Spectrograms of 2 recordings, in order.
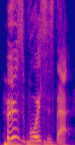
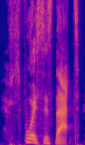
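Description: First: High, loud mock disbelief; louder incredulous question. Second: Slow, puzzled question at normal pitch; slow wondering question. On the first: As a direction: push it up high, as if baffled. Repeats the question with alarm. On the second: Retold or imitated. Acts out puzzled reaction to voice.

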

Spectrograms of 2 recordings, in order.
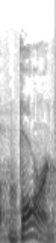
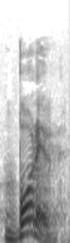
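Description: First: Said in the usual way. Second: "bored" read as Spanish, "bo-red" in two syllables; spelling pronunciation. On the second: Shown as a demonstration. Teacher contrasting spellings for learners, "bored" said as "BO-red". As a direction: sound the e in "bored", as written. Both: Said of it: "uno se escribe board y otro bored".

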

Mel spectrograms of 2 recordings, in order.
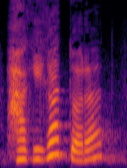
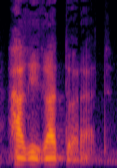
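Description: First: High, rising, stunned question; the wife repeats the husband's confession in horror; shocked disbelief. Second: Said in the usual way. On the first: Acted. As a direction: echo it back as if you can't believe it. Marianne echoes in disbelief. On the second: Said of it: "گفتم".

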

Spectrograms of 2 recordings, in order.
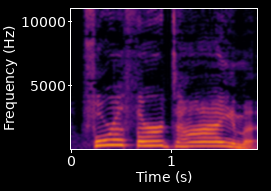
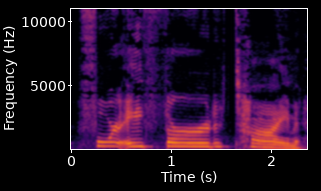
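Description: First: Much higher, louder, very slow, "third time" drawn out; slow, exaggerated self-mocking announcement; mock dramatic reveal. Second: Drawn-out, deflated self-mockery; mock echo. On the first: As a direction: announce it like a mock trailer line. Mocks herself, genius. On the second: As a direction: let it hang in disbelief. Echoes her own punchline. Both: Real, not acted.

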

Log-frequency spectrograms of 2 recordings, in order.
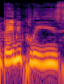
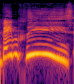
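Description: First: Said in the usual way. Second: "please" pitched high and pleading; high pleading imitation. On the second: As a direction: beg "Baby, please" way up high and drawn. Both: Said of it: "He just said".

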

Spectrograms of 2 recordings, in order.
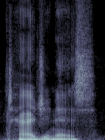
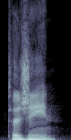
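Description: First: "Tajines" as three syllables, TA-zhi-niz; mispronounced. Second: "Tagine" as tuh-ZHEEN; corrected pronunciation. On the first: Guessing how to say "Tajines", TA-zhi-niz. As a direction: say "Tajines" wrongly as TAZH-in-iz. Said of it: "Okay, so I was wrong". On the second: Copying the pronunciation guide, "Tagine" as tuh-ZHEEN. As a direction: say "Tagine" in two syllables, stressed ZHEEN. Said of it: "How to pronounce". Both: Real, not acted.

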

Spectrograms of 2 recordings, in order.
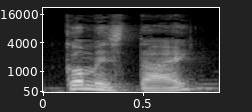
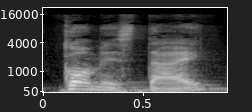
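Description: Both takes have the same delivery.

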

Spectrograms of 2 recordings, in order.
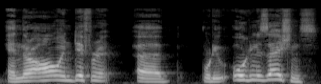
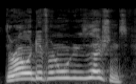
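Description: First: Said in the usual way. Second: Fast and high, correcting himself; quick, higher restatement. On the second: Real, not acted. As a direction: blurt it out again, faster and higher.

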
